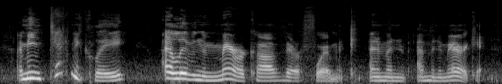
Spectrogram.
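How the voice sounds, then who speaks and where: Over noticeable background noise, a woman talks at a very fast pace with lively intonation and big swings in loudness. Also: medium pitch for a woman. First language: French. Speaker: video game streamer. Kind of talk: casual chat. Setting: livestream.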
